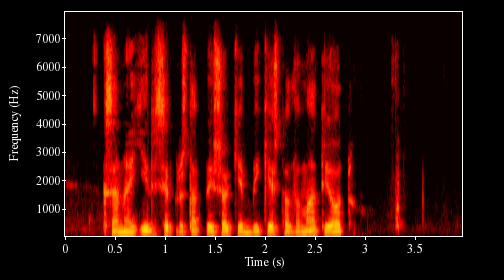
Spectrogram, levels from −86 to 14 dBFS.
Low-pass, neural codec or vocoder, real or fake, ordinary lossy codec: 7.2 kHz; none; real; Opus, 32 kbps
